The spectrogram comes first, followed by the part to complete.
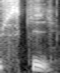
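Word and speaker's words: skies: And then, tu skis. Exactly the same thing, even if you get this s. Well, actually, the is mute. You don't pronounce it, so you don't pronounce the final s either.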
